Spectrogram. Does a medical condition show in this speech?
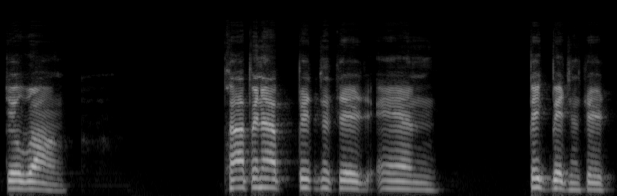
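Yes: cerebral palsy.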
